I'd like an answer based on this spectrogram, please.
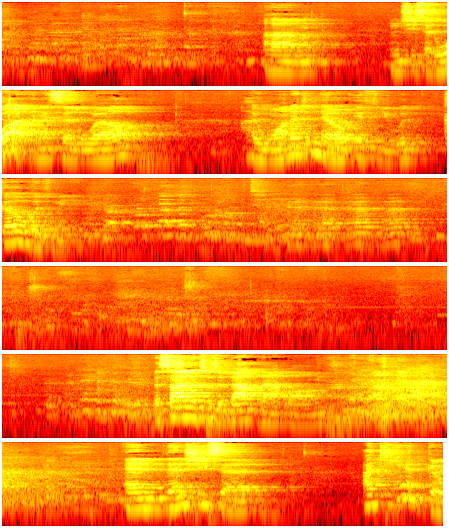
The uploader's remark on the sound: at the Alberta Abbey for live storytelling with Portland Story Theater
